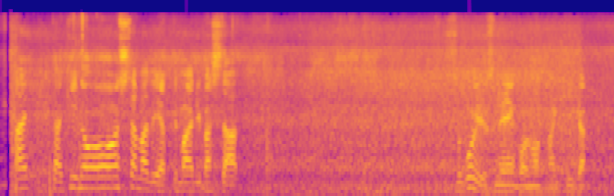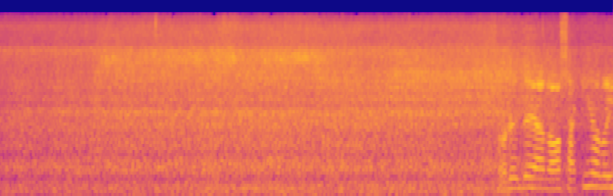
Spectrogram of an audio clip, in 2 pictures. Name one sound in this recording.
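A waterfall roars steadily, with water rushing over rocks.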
